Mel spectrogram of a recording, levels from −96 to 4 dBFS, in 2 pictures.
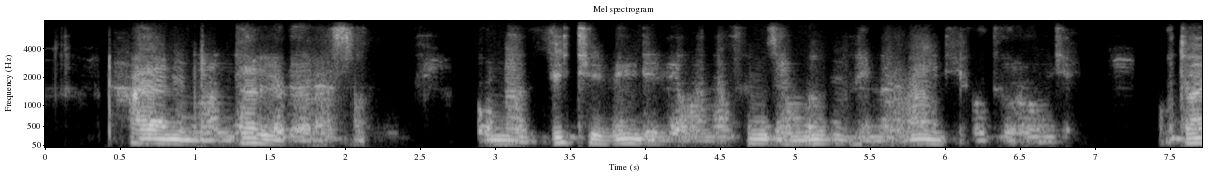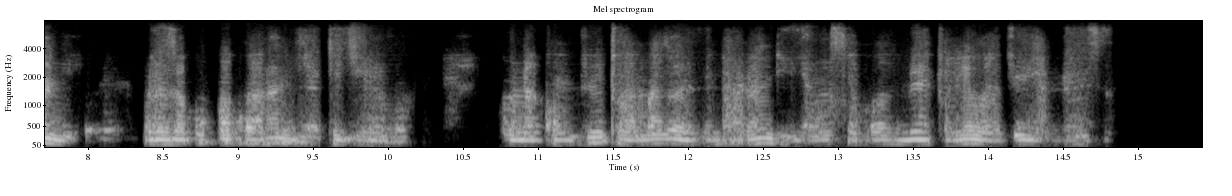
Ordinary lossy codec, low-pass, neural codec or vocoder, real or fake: Opus, 16 kbps; 7.2 kHz; codec, 44.1 kHz, 1.7 kbps, Pupu-Codec; fake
